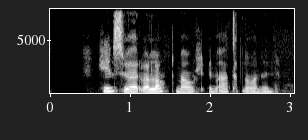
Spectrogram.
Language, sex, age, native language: Icelandic, female, 15, Icelandic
